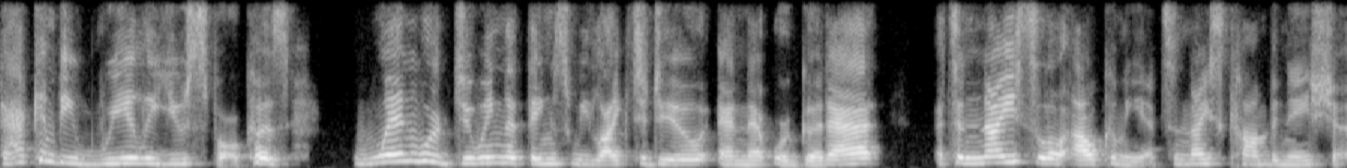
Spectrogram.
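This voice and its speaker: In a quiet background, a woman with an unremarkable speaking voice talks at a moderate pace, fairly high in pitch with ordinary pitch variation. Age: 60s. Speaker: author and educator. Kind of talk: Q&A with school children over video call.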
